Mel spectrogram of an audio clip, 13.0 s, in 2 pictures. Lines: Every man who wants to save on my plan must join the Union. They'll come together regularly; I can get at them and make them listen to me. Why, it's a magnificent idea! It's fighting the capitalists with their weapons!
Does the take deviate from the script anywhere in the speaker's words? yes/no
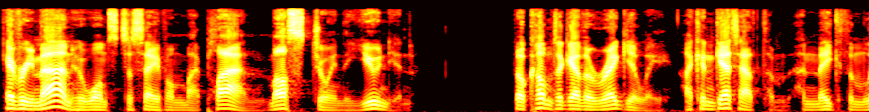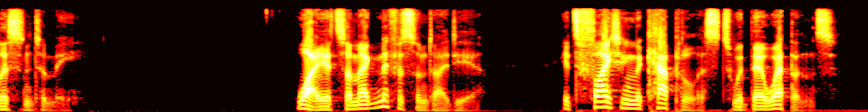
no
